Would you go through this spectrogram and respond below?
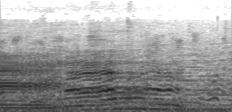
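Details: Agitated cattle just unloaded from a truck; a strained, harmonically rich bellow fills most of the clip, wavering in pitch, with people talking nearby.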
